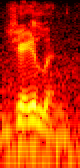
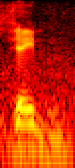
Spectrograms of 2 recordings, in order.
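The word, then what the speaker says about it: Jayden: Well, his name's not Jalen. It's Jaden. Greg. Get with the Greg. Stop calling Jaden Daniels Jalen.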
